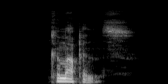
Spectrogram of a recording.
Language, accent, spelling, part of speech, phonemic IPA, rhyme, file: English, Australia, comeuppance, noun, /kʌmˈʌpəns/, -ʌpəns, En-au-comeuppance.ogg
- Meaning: Retribution or outcome that is justly deserved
